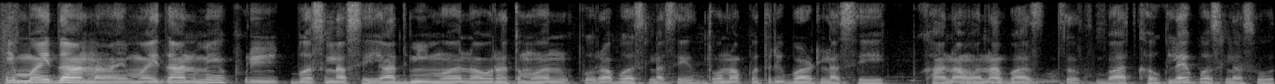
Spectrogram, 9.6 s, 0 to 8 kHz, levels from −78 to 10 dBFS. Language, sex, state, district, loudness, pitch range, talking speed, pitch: Halbi, male, Chhattisgarh, Bastar, -21 LUFS, 130-145 Hz, 155 wpm, 135 Hz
